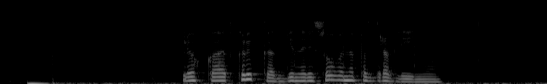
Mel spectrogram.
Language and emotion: Russian, neutral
